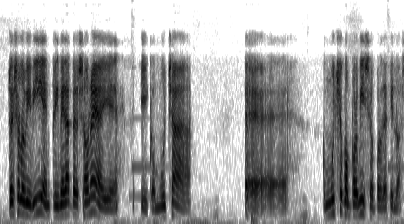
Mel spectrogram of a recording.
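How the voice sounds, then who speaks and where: A man speaking at a fairly slow pace, with long, frequent pauses, big swings in loudness, and music in the background. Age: 70s. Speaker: political analyst. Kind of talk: radio interview. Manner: halting.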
